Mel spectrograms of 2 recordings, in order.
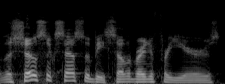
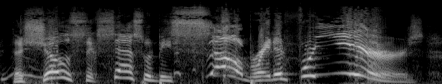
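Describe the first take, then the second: First: The line is read in a flat, bored tone. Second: The line is read in a lively, excited tone. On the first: The speaker calls it wrong. "You sound so bored while you're reading that" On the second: The speaker calls it right. "now I'm excited. So I'll reread the line"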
